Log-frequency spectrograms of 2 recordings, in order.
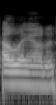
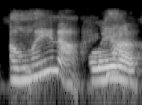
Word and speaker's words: Elaina: a day in the life of or Elana Elena sorry I I know I know it's tough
